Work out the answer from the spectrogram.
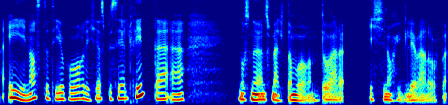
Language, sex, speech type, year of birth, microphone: Norwegian, female, spontaneous, 1969, Shure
